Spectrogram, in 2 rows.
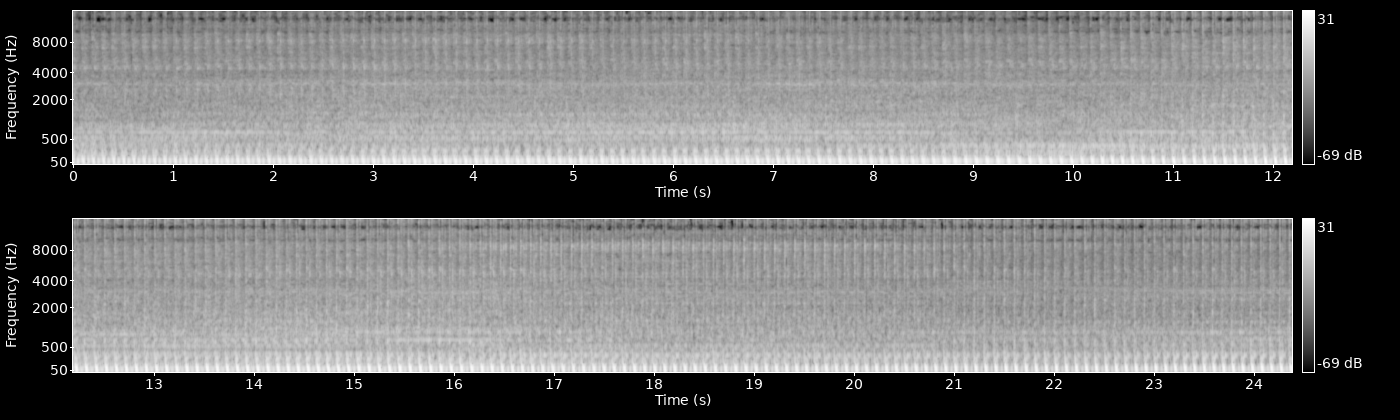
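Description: A 1968 Case 155 garden tractor engine, freshly revived after sitting more than twenty years, idles loud and close with a steady rumbling, clattering chug throughout, no voices over it.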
